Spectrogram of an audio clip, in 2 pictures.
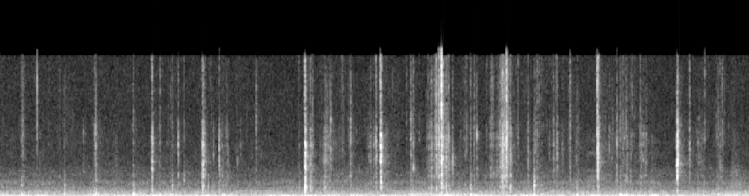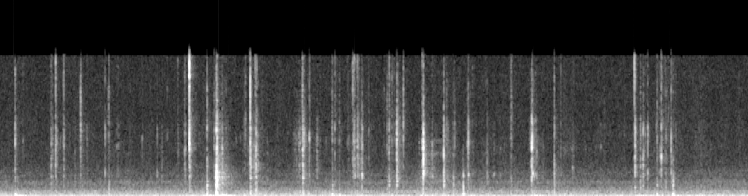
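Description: A metal carving knife scrapes and carves a solid green bar of soap, producing a dense series of short, dry, crisp scratching clicks with bright high edges over a steady low hum. The cuts come in quick irregular bursts throughout, each dying away almost instantly.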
